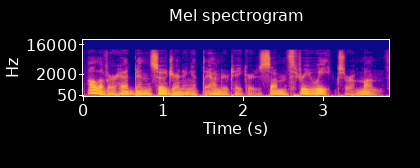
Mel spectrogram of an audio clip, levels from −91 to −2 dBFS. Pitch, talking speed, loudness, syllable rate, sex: 105 Hz, 205 wpm, -17 LUFS, 5.4 syllables/s, male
